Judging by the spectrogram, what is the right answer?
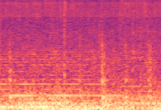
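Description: Steady rain falls in an outdoor scene, a constant close hiss of drops with a few faint taps poking through.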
